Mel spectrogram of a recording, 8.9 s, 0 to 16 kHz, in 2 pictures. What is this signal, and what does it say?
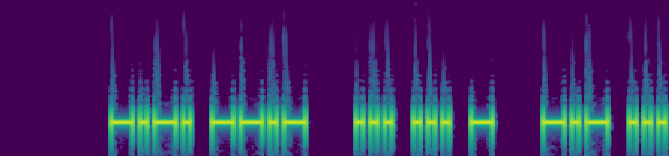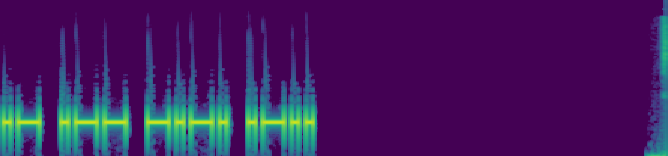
Morse code, heard as a keyed tone, about 25 wpm, 700 Hz. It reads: CQ SST K4WCL
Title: K1USN SST QSO Practice - 25wpm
